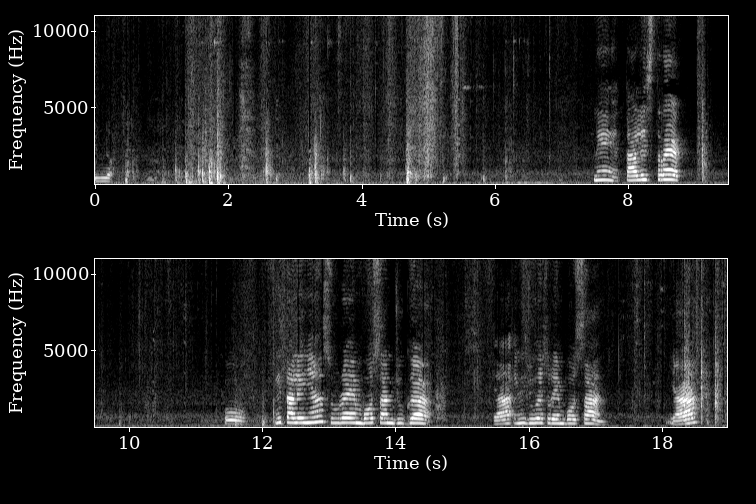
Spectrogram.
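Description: Paper and plastic wrapping rustle and crinkle.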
